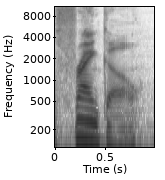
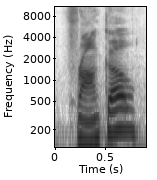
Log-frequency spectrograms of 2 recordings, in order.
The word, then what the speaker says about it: Franco: this wander talking about wander last name is pronounced like michael franco franco okay so i think we figured it bronco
